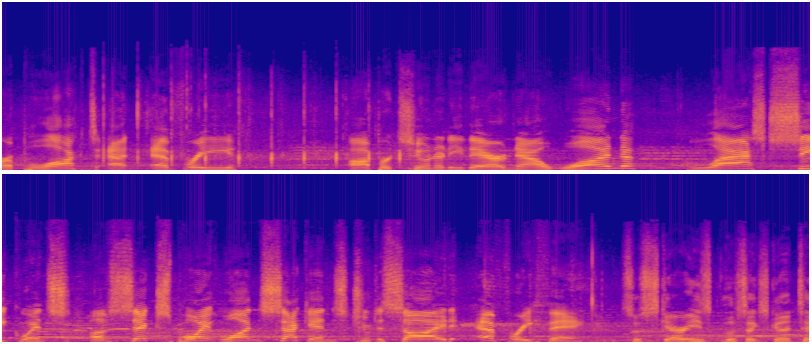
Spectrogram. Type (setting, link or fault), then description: setting, busy venue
